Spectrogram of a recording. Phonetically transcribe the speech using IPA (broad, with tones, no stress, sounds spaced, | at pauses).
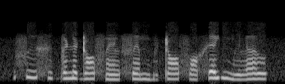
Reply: f ɨ˥ x ɨ˧ ɡ ɐ˥ ɳ ɐ˧ ɖ ɔ˧ f ɛ̃˩ l f ɛ˧ m b ɨ˩ ʈ ɔ˧ f ɔ˩ x ɛ˥ j ŋ͡m ɨ˩ l ɐ˥ ʊ̯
